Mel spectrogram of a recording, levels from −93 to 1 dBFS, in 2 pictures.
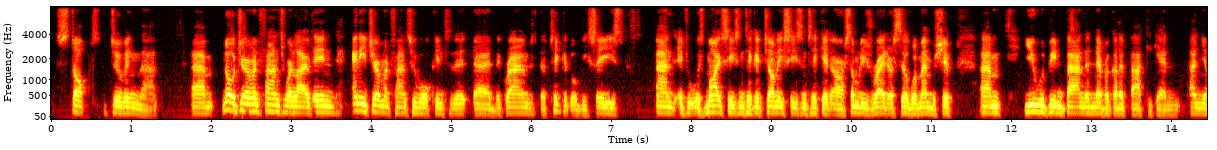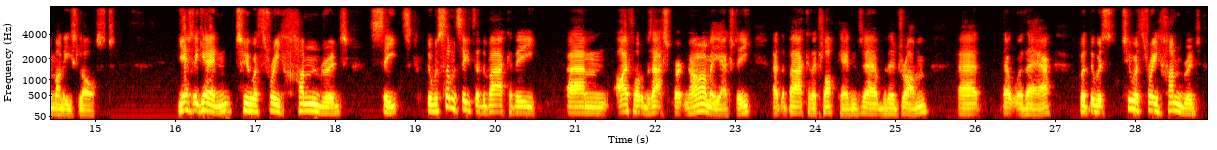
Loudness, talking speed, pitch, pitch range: -19 LUFS, 210 wpm, 110 Hz, 100-125 Hz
